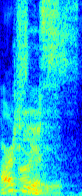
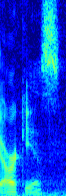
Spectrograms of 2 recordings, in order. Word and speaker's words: Arceus: So it's Arceus. I've been saying Arceus. But it's actually Arceus.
